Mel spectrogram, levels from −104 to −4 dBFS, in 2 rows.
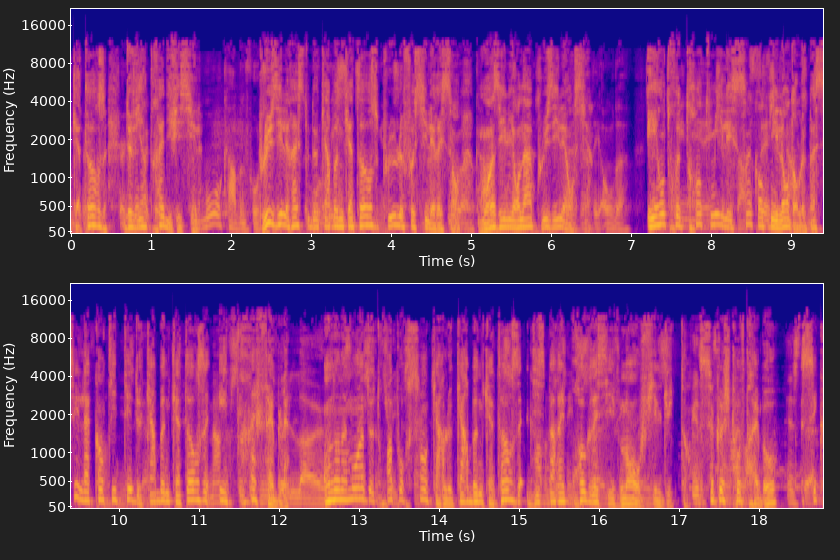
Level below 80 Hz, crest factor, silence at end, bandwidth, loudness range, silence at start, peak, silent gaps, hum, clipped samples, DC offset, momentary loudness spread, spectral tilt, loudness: -46 dBFS; 16 dB; 0 s; 14 kHz; 1 LU; 0 s; -10 dBFS; none; none; under 0.1%; under 0.1%; 7 LU; -5 dB/octave; -26 LUFS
